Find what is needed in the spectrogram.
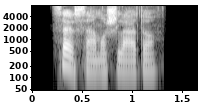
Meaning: toolbox (storage case for tools)
- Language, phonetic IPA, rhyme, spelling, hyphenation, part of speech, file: Hungarian, [ˈsɛrsaːmoʃlaːdɒ], -dɒ, szerszámosláda, szer‧szá‧mos‧lá‧da, noun, Hu-szerszámosláda.ogg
